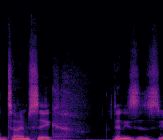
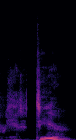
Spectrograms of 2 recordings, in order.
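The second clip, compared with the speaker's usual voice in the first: stunned whisper. Retold or imitated. Stunned by the news.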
